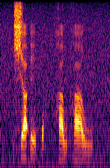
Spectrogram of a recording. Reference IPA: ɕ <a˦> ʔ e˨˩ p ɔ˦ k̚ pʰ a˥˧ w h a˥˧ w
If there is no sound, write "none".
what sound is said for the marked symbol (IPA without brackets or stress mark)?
a˦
